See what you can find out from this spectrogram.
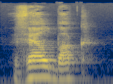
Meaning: alternative form of vuilnisbak
- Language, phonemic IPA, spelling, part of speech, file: Dutch, /vœylbɑk/, vuilbak, noun, Nl-vuilbak.ogg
